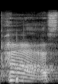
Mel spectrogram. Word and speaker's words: pass: Secondly, when you say the word pass, the P, you need to pronounce that with more air.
